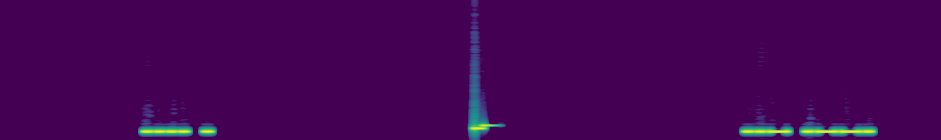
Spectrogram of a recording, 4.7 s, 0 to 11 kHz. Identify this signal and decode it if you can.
Morse code, heard as a keyed tone, about 40 wpm, 700 Hz. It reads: HE UP
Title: Two Letter Words - 40wpm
